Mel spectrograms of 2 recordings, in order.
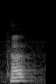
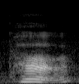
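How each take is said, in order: First: The vowel after the consonant is kept short. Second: The vowel after the consonant is drawn out long. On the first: The speaker calls it right. "Same length, same length of vowel" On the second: The speaker calls it wrong. "It's not k, ka"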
